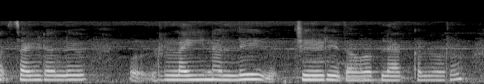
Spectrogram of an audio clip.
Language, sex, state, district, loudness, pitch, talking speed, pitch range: Kannada, female, Karnataka, Bangalore, -15 LUFS, 210 Hz, 85 wpm, 200-215 Hz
